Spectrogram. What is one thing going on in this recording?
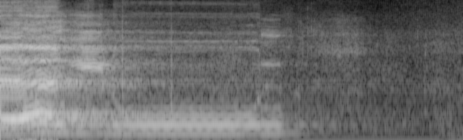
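A man's chanting voice rings out with echo in a large hall.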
